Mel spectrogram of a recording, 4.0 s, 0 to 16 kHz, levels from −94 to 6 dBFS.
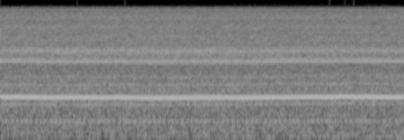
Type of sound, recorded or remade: recorded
